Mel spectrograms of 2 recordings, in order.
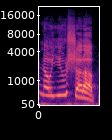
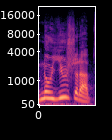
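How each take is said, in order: First: Much higher, slow petulant whine; a bratty kid throwing a tantrum, pitched way up; hissy fit. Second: Angry retort. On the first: Kid snaps back at the class in a high, slow whine. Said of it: "he throws a little hissy fit and is like". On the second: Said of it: "angry and be like". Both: Retold or imitated.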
